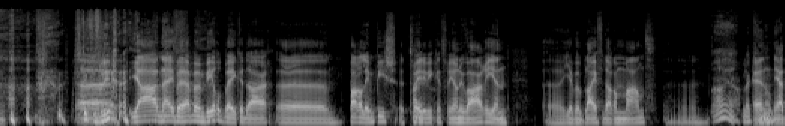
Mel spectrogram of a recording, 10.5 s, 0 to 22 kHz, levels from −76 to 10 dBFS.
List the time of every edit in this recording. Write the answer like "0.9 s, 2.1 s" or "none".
2.3 s, 9.5 s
